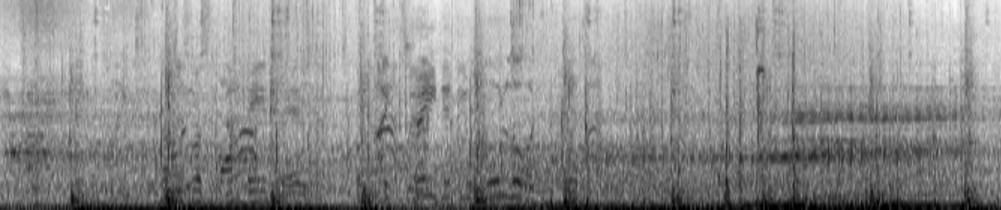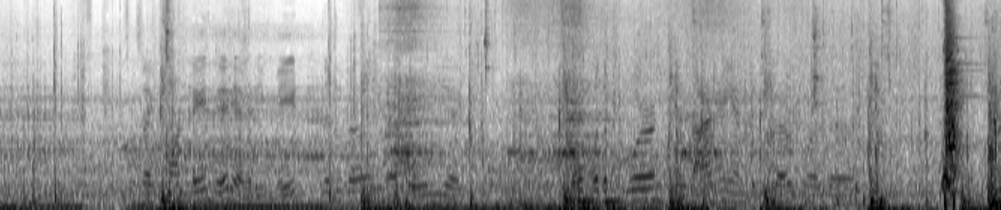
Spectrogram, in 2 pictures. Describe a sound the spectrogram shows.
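Footsteps thud on a creaking wooden floor.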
